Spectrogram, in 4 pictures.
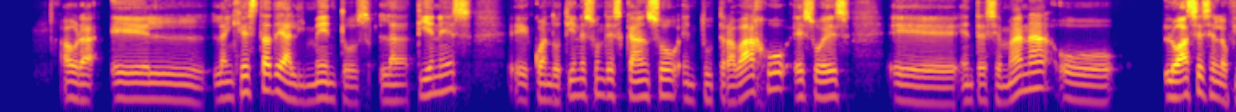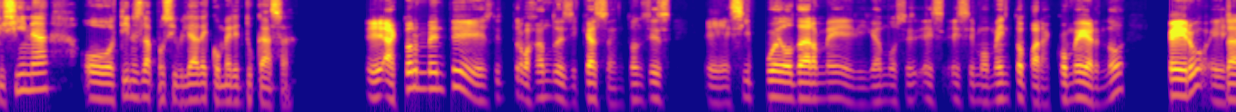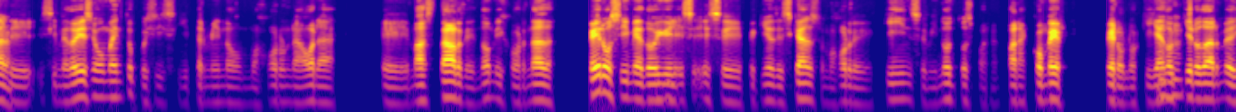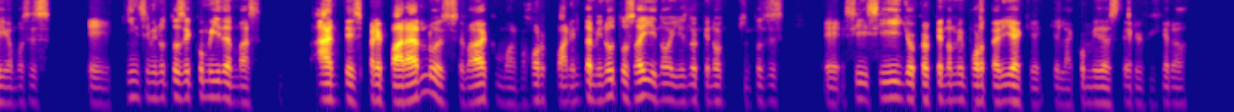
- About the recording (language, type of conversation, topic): Spanish, advice, ¿Cómo puedo organizarme mejor si no tengo tiempo para preparar comidas saludables?
- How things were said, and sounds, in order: none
